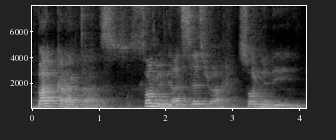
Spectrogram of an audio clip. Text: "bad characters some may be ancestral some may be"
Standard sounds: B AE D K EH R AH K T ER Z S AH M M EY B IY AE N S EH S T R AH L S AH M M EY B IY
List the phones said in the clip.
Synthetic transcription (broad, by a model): B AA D K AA R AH K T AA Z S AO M M EY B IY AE S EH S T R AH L S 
